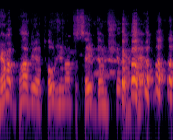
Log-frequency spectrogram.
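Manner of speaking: cartoon dad character voice. Retelling a cartoon scene, imagining the dad's reaction: Hank Hill voice. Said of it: "you can only hear Hank Hill".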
